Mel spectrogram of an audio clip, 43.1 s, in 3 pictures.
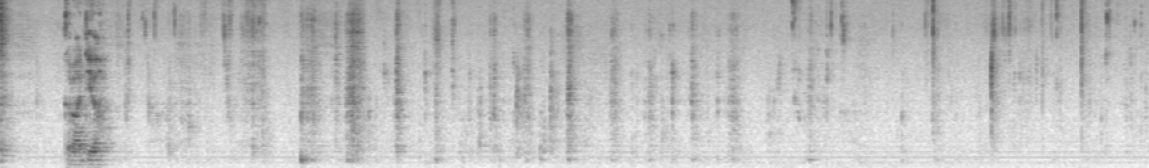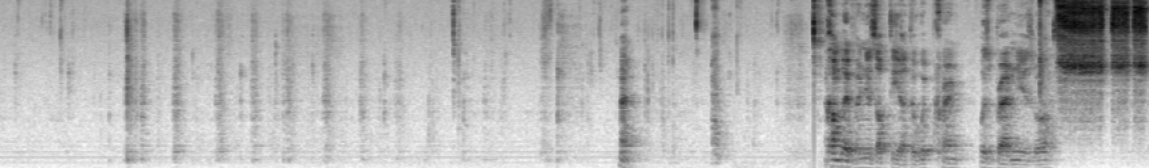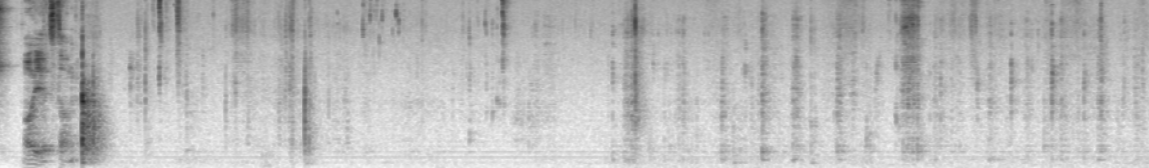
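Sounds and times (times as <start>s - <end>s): wet chewing and lip smacks: 1.6s - 22.0s, 33.2s - 35.4s, 36.3s - 43.0s.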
